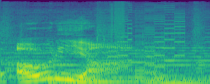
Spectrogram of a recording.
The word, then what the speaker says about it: Odion: Yeah, actually, because Odian did kill that run. Oh, it was Odion. Oh, yeah, Odion. I'm sorry, I'm pronouncing that weird.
